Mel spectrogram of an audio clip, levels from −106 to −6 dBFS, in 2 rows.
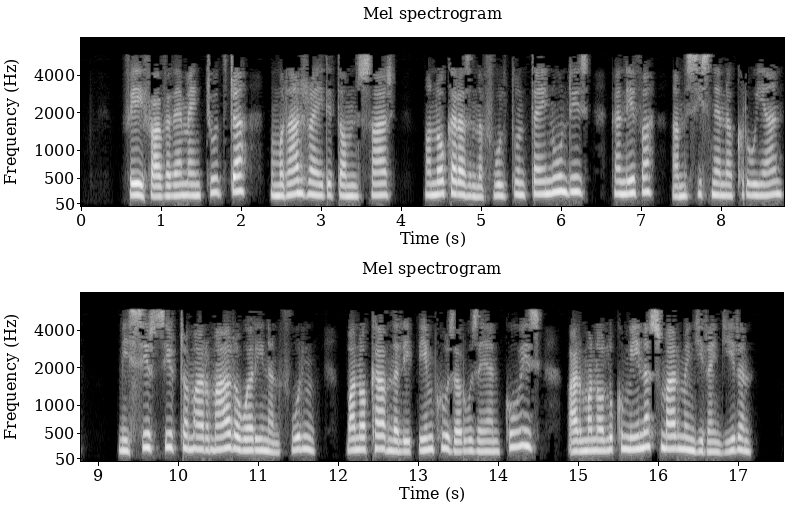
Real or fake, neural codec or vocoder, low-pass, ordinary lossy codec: fake; codec, 16 kHz, 0.3 kbps, FocalCodec; 7.2 kHz; MP3, 24 kbps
